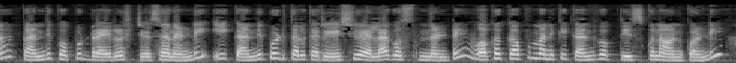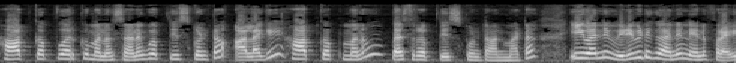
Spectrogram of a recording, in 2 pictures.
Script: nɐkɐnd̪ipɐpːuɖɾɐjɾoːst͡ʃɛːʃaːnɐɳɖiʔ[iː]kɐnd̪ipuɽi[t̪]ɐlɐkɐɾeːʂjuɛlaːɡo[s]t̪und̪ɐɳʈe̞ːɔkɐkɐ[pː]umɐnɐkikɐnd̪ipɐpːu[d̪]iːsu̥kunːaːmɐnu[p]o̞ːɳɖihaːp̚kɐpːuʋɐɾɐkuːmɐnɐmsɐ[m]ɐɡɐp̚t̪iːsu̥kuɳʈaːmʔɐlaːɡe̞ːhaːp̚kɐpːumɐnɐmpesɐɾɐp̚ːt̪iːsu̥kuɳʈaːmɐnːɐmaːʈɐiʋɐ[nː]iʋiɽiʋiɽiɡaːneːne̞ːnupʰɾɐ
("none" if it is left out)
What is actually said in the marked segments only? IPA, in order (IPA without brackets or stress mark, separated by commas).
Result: iː, t̪, s, pː, t̪, k, n, nː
